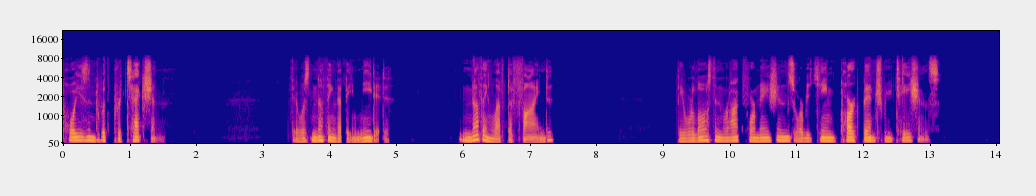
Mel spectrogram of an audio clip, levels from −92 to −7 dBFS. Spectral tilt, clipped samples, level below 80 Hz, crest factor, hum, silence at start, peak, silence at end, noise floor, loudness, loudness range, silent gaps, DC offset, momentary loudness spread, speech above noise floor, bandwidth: -5.5 dB/octave; under 0.1%; -62 dBFS; 24 dB; none; 0 s; -8 dBFS; 0.9 s; -84 dBFS; -31 LUFS; 5 LU; none; under 0.1%; 10 LU; 54 dB; 8.8 kHz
